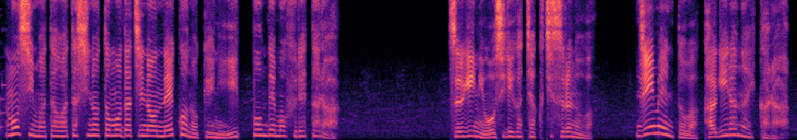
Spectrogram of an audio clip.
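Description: A woman's voice: sits high, animated, a little slow, no room sound. An actress playing a poised, proud young woman in a video game, speaking with cool, haughty sarcasm. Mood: cold, menacing. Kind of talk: Japanese game voice acting.

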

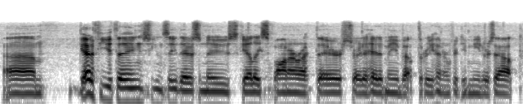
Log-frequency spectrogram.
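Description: A middle-aged man with a low voice, hoarse from a cold, walks viewers through his game in a loose, rambling way. He is full of ums and half-started sentences. The audio sounds dull and lo-fi, like a cheap home microphone. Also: fast talker. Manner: relaxed, rambling with frequent ums and restarts. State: hoarse from sinus trouble. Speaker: gaming channel host. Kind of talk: casual gameplay commentary.

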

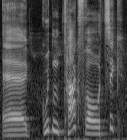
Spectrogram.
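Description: A highish, swooping male voice of an actor plays a bewildered amateur detective in a parody audio drama. He comes across as flustered and indignant. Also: sing-song, extremely slow, clean tone, full character voice.

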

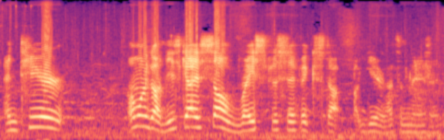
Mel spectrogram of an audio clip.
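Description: A young man chatting casually over a video game with a friend, excitable, sarcastic and sweary. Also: sits high, a little slow, rough recording. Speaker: gamer commentating over gameplay. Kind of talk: casual gameplay chat with a friend. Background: game music and sounds.

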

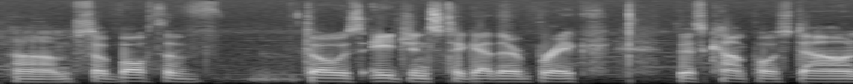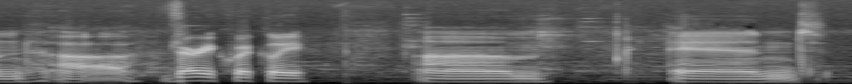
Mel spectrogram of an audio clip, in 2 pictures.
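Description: Low-voiced young man giving an informal tour. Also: little pitch movement, takes it slowly, gravelly, slight background noise, rough recording. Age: young adult. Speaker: farm guide. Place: outdoors on a farm. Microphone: lapel mic.

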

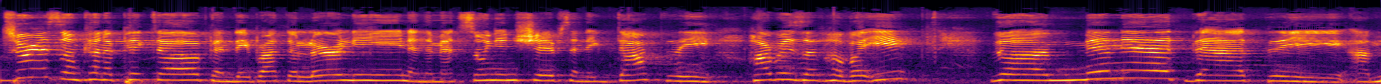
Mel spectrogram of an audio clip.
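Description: A woman's voice: a little high, bright, forceful tone, low-quality recording. A middle-aged woman emceeing a hula show on an outdoor stage, chatty and coaxing, directing children as she explains the dances. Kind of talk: live stage emcee with singing. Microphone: stand mic on stage, camera out in the audience.

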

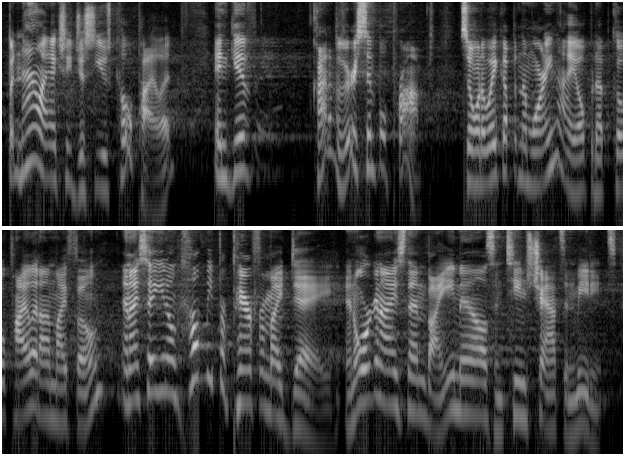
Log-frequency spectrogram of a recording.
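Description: A man's voice: high-pitched, sing-song, fairly quick, bright, forceful tone. A man in his forties, an enthusiastic presenter giving a live product demo on a large conference stage.

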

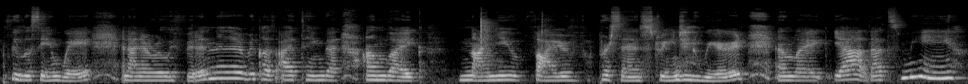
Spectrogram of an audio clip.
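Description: A woman's voice: medium pitch, measured pace. An eighteen-year-old woman from Pakistan, answering viewer questions in a rambling, casual vlog style, filled with "like". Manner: chatty, rambling, heavy use of "like". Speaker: beauty vlogger. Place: bedroom, indoors. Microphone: camera mic at a short distance. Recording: echoey room, a bit distant, faint hiss.

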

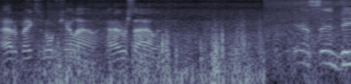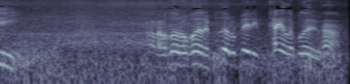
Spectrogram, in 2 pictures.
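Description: A man talks casually behind a handheld phone on an open beach, his voice fairly high for a man. Loud wind buffets the mic and surf crashes behind him. His remarks are relaxed and drawling. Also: normal speed, pauses often. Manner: easygoing, chatty, drawling remarks. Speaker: vlogger filming a fishing trip. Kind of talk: casual narration behind the camera. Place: windy ocean beach outdoors. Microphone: handheld phone camera.

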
